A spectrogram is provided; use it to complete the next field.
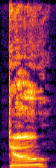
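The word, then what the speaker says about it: δοῦλος: The word is doulos, pronounced doulos, from Greek number 1210.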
